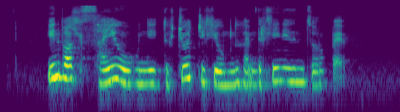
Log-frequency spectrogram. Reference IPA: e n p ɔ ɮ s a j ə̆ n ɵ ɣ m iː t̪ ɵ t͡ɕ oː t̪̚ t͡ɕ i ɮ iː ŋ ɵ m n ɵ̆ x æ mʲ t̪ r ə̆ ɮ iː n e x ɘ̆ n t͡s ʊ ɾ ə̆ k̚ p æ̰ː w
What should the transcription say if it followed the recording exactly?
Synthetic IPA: e n p ɔ ɮ s a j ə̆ ŋ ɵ ɣ n iː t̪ ɵ t͡ɕ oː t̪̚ t͡ɕ i ɮ iː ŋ ɵ m n ɵ̆ x æ mʲ t̪ r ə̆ ɮ iː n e ɣ ɘ̆ n t͡s ʊ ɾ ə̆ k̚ p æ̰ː w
